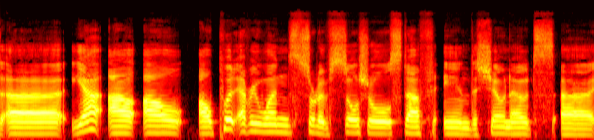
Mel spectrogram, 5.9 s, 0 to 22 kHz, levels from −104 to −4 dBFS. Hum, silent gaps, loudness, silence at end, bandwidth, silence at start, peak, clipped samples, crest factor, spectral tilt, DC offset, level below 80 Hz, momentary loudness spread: none; none; -22 LUFS; 0 s; 13 kHz; 0 s; -6 dBFS; under 0.1%; 16 dB; -4.5 dB/octave; under 0.1%; -72 dBFS; 10 LU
